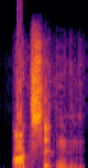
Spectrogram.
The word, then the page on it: Occitan: American English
